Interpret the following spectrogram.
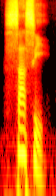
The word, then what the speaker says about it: SASE: Jawabannya ada pada sebuah arsitektur baru yang namanya Sase. Dibacanya Sasi.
